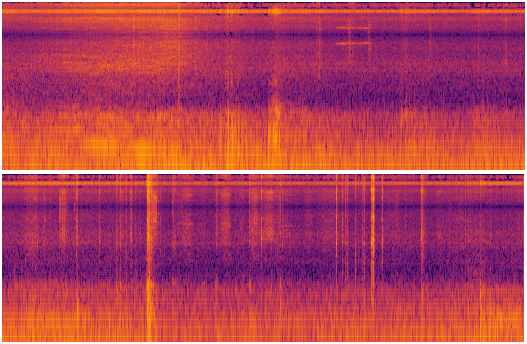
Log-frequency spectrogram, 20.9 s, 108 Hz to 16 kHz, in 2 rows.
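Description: BMW M52B28 straight-six idling steadily, with a short rise and fall in revs about five seconds in. A car door slams shut about thirteen seconds in, and after that the engine sounds quieter, heard from inside the closed cabin.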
